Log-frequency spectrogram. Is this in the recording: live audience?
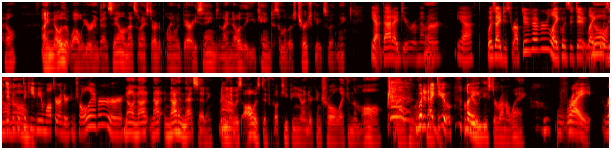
no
